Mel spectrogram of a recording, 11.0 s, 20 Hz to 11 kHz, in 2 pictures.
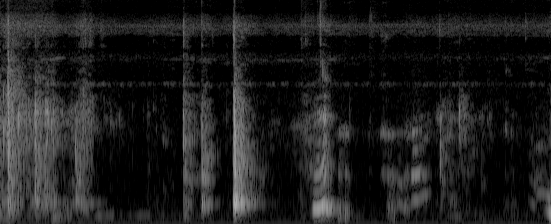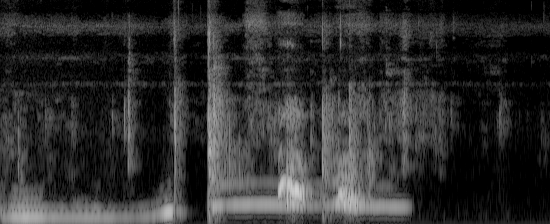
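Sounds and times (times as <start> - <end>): faint soft voice sounds: 5.3 - 10.0.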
